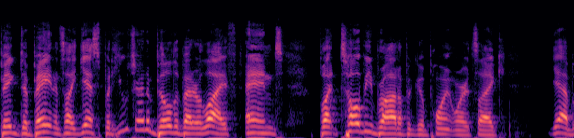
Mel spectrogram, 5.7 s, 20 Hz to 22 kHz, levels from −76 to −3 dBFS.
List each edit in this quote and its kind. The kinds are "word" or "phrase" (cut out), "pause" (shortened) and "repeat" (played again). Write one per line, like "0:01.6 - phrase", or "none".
0:02.4 - pause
